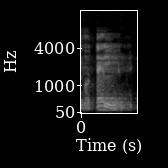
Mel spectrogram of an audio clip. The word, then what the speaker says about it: hotel: So even in Spanish we say hotel, and the emphasis is in the e, right? Tell. And I tell them that this letter A sounds here more like a jota, like a hotel. So the pronunciation is going to be hotel.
